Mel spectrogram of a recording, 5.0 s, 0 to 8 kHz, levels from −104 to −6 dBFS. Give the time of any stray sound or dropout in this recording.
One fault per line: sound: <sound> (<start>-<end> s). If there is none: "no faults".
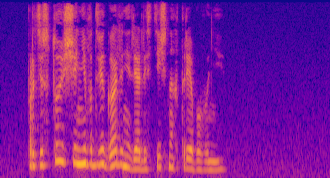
no faults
